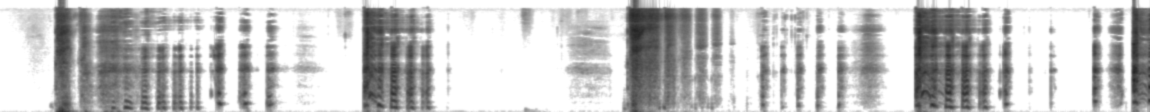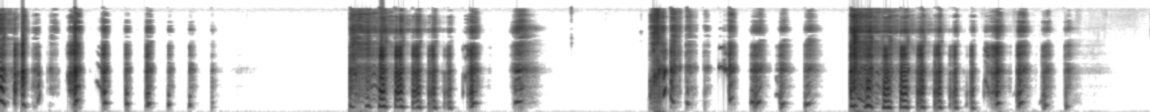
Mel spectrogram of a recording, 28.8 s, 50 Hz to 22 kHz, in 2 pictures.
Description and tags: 30 seconds of female laughter. Somewhat incredulous. Good-natured.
